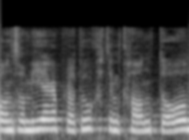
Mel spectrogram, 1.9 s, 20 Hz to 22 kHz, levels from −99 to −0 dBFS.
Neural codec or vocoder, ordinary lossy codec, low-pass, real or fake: codec, 44.1 kHz, 7.8 kbps, DAC; AAC, 48 kbps; 10.8 kHz; fake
